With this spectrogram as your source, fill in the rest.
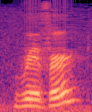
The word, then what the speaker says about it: river: River, you'll either hear people speak or you'll look in a dictionary and understand that the first syllable is stressed, river.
